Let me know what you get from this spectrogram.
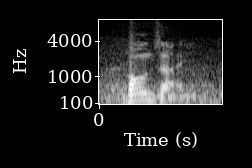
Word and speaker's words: bonsai: Bonsai. Bonsai. Not bonsai. Bonsai you yell when you're in a plane attacking Pearl Harbor. Bonsai is how to pronounce it.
